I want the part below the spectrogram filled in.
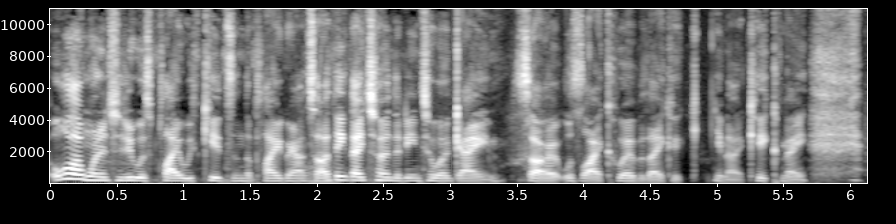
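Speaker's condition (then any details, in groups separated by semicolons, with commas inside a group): Bilateral cleft lip and palate; adult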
